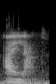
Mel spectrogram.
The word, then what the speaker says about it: island: película de residual ojo se escribe isla pero se pronuncia Island la s es muda de acuerdo vamos a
